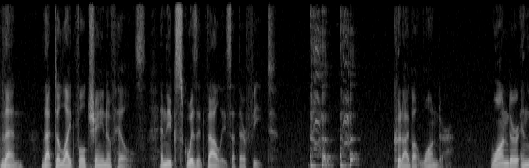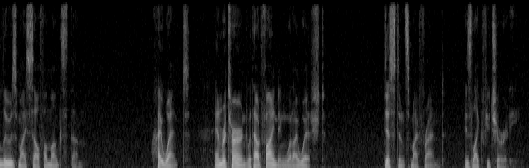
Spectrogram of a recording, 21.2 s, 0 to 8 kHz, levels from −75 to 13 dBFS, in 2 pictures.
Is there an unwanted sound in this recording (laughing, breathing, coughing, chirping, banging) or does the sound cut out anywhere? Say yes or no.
yes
